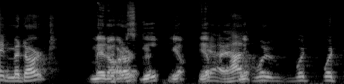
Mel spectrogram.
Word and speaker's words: Medart: Is that how you say it, Medart?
